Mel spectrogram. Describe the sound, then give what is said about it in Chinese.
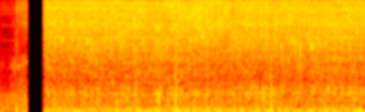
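Cauliflower and pumpkin sizzle in butter and olive oil in a pan, a loud, steady, bright hiss with faint crackles throughout. A split-second gap interrupts it near the start, and nobody speaks. “锅里面呢，菜花先放进去，炒香了，再给它把南瓜放进去，也炒香了，再把鹰嘴豆放进去，往里面放一点盐跟胡椒粉。”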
